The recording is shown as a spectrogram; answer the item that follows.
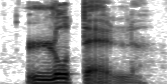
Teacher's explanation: in French we don't pronounce H, okay, so basically the first sound of the word is the vowel O, okay, so for the same reason, needs to disappear.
